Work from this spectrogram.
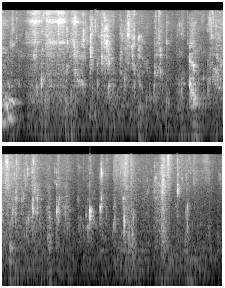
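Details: French Bulldogs, three pet dogs, munching watermelon indoors for an ASMR eating session in summer heat; dense, rapid wet chewing and slurping crackles run throughout, with a brief snuffling tone near the start.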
